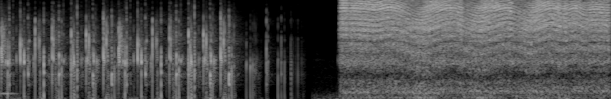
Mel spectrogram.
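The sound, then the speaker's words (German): A giant snake, Cobra Khan, sprays its corrosive venom in a burst, a loud, steady hiss lasting about three seconds, preceded by a quick run of rattling clicks and a brief silence. “Achtung, Jeff, er sprüht.”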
